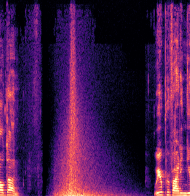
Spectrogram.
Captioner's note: whoosh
